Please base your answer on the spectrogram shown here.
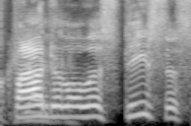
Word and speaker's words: spondylolisthesis: Spondylolisthesis.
